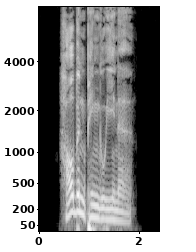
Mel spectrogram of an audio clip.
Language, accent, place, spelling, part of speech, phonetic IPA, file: German, Germany, Berlin, Haubenpinguine, noun, [ˈhaʊ̯bn̩ˌpɪŋɡuiːnə], De-Haubenpinguine.ogg
- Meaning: nominative/accusative/genitive plural of Haubenpinguin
